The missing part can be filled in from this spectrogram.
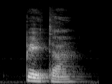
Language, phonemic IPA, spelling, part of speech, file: Dutch, /ˈpe.ta/, peta-, prefix, Nl-peta-.ogg
- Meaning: peta-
